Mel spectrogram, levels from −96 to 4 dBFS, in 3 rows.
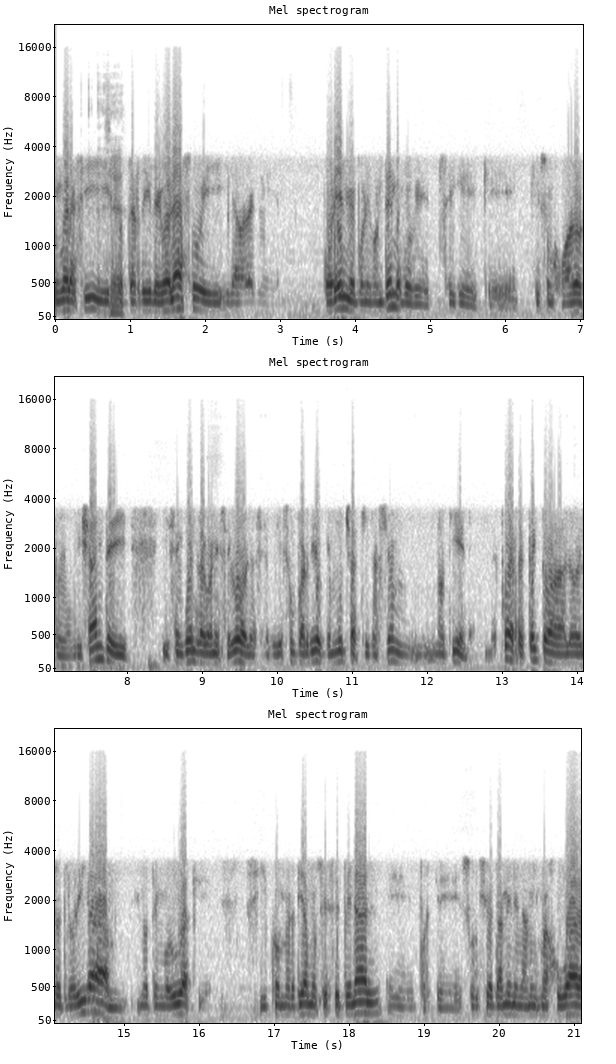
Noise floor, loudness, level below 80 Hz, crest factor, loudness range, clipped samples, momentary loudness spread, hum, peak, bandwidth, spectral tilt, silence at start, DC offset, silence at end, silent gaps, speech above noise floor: -56 dBFS; -24 LUFS; -56 dBFS; 12 dB; 3 LU; under 0.1%; 16 LU; none; -12 dBFS; 10 kHz; -7 dB/octave; 0 s; under 0.1%; 0 s; none; 33 dB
